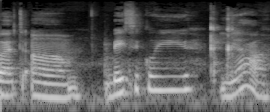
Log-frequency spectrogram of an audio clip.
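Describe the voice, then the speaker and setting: Through noticeable background noise, the lively intonation of a woman comes across. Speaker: beauty vlogger. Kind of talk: casual chat. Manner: halting.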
